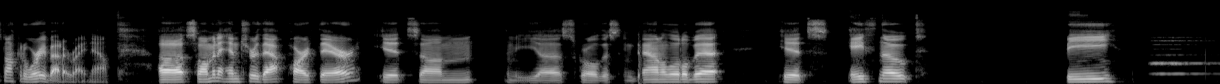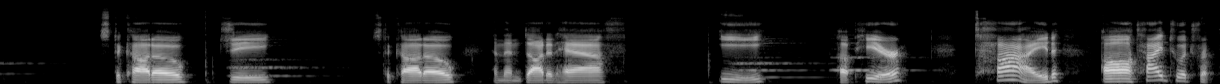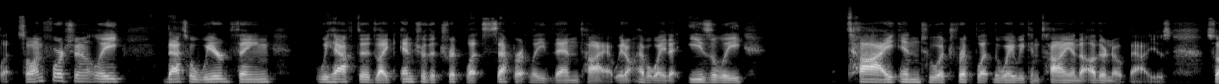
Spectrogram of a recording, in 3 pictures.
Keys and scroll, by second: 2.2 n, 10.1-11.0 typing, 13.1 shift+s, 14.0 g, 15.9 shift+s, 16.9-20.7 typing.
